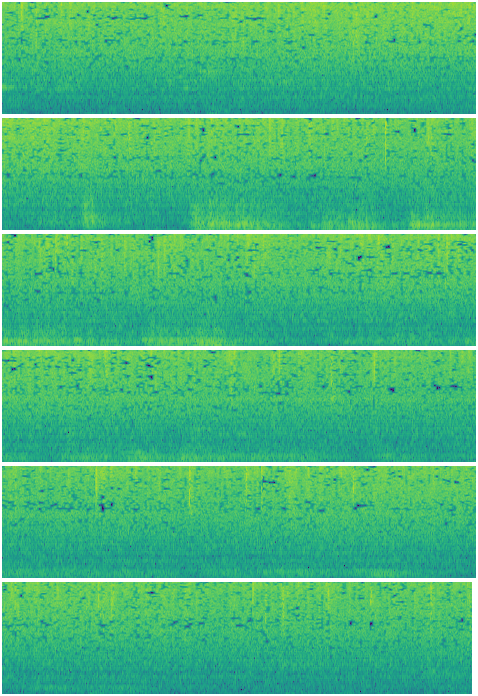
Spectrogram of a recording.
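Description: Steady rain falling on a concrete rooftop and potted plants, an even hiss throughout. A long, low rumble rises about six seconds in, is loudest for the next five or six seconds, then rolls on more softly and fades out near the three-quarter mark.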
